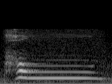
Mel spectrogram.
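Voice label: "pung3", Cantonese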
